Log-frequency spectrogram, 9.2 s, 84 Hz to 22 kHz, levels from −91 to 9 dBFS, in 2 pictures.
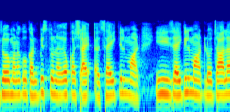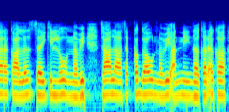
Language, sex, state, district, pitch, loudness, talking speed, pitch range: Telugu, male, Andhra Pradesh, Chittoor, 200 Hz, -17 LUFS, 145 wpm, 195-210 Hz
